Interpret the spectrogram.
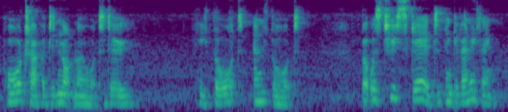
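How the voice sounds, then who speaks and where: A woman's voice: fairly low pitch, normal speed, mellow, poor audio. An older woman storyteller reading a children's story aloud expressively, in a grandmotherly manner. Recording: noticeable background noise.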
